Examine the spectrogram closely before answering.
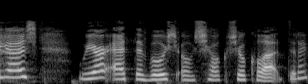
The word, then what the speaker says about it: Vosges Haut-Chocolat: We are at the Vosges Haut-Chocolat. Did I pronounce that right? Vosges Haut-Chocolat.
